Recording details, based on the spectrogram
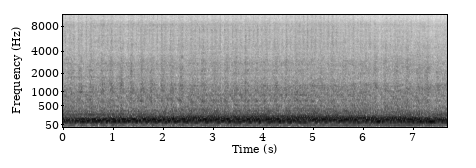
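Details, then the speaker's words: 2008 Yamaha R6 with Two Brothers slip-on, rough idle for months, worse cold but present warm; a fast idle that surges and dips instead of settling; RPM bounces, cause unknown; a cam chain tensioner was suggested for the ticking. "Having a little bit of a idling problem with this with this uh R6. Especially when it's cold. Even when it's not, it sounds really uh jerky."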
